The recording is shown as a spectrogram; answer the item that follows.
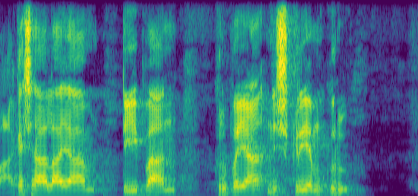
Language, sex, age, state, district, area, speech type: Sanskrit, male, 18-30, Karnataka, Raichur, rural, read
